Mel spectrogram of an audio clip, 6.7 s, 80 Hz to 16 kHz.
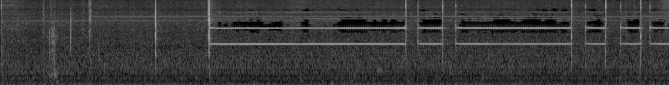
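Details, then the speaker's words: Husqvarna YT 21 HP riding mower starter solenoid under test: a clear continuity beep holds steady with brief breaks as the leads shift, and the solenoid clicks. It passes current and tests good. "Okay, I could hear it. So that's good. That's a good one. It clicks."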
